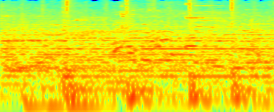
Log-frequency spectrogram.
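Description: Background music with a low drum beat about twice a second.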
